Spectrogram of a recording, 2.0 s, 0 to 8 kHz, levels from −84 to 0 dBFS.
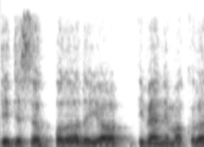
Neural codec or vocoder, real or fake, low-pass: codec, 16 kHz, 0.4 kbps, LongCat-Audio-Codec; fake; 7.2 kHz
